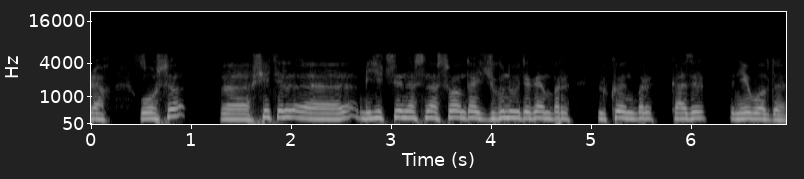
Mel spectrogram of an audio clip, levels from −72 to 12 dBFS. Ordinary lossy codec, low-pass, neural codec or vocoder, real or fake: Opus, 24 kbps; 5.4 kHz; none; real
